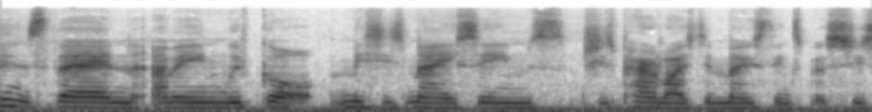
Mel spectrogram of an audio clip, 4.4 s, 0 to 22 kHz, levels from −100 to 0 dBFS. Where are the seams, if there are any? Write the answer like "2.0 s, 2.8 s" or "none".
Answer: 2.3 s, 2.9 s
